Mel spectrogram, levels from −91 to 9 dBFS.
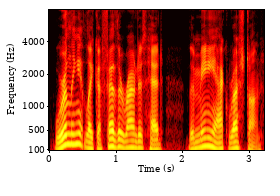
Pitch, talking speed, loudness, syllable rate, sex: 135 Hz, 220 wpm, -18 LUFS, 5.6 syllables/s, male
